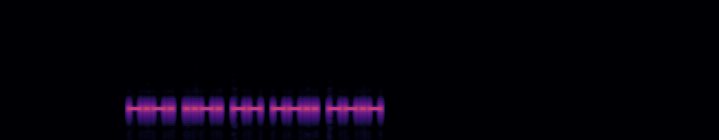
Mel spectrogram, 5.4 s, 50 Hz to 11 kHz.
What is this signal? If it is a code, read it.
Morse code, heard as a keyed tone, about 40 wpm, 690 Hz. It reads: CFMZQ
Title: Code Groups - 5 Letters - 40wpm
